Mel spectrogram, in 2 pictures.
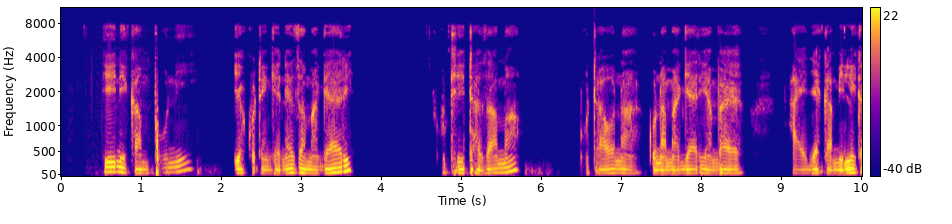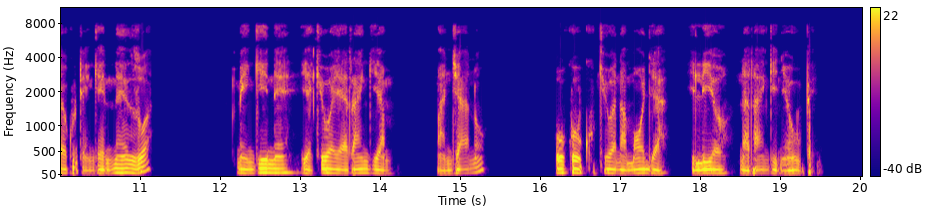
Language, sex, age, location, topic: Swahili, male, 18-24, Kisii, finance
